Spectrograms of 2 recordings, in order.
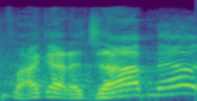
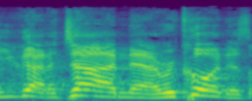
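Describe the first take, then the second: First: Loud, high question rising on "now". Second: Loud, high statement falling on "now"; firm order. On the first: Bystander asked to film, "now" rising in a loud question. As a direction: lift "now" as if taken aback. Surprised question, then echoed as answer. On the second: Man stopped by police drafting a bystander, "now" falling firmly. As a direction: land "now" as final, then command. Answer echoes question as an order. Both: Retold or imitated.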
